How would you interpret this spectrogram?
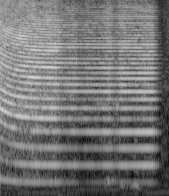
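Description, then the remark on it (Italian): A single sustained horn blast, loud and brassy like an air horn, holding steady for about a second and a half before cutting off abruptly. No one speaks over it. “Oh, trombetta, aspetta.”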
